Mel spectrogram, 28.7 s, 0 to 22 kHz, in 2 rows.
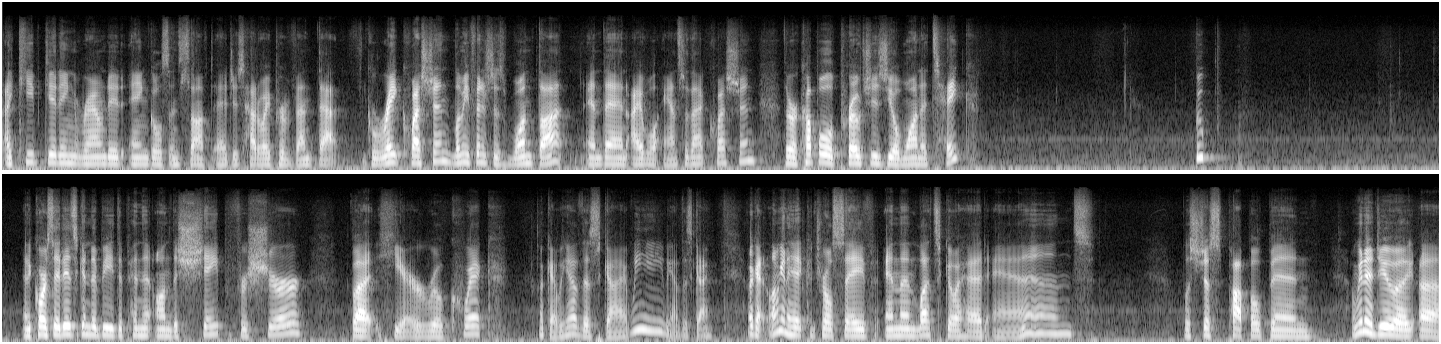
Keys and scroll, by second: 9.1 w, 17.5 shift+f.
